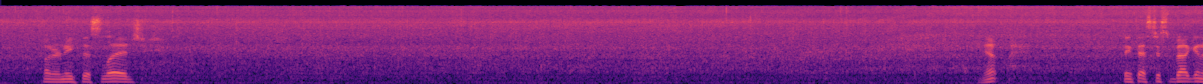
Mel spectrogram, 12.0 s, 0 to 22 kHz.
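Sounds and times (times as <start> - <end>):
waterfall splashing onto rocks: 0.0 - 12.0.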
